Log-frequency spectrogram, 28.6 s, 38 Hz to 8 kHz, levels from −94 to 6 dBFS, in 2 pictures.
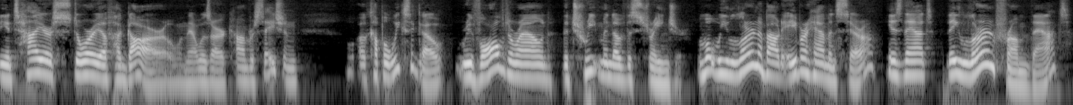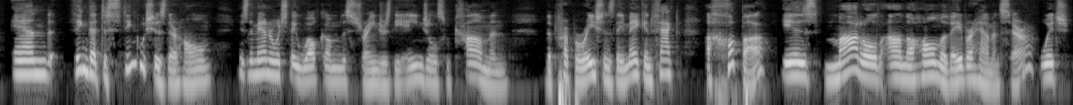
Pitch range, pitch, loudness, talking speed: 125-175 Hz, 150 Hz, -21 LUFS, 155 wpm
